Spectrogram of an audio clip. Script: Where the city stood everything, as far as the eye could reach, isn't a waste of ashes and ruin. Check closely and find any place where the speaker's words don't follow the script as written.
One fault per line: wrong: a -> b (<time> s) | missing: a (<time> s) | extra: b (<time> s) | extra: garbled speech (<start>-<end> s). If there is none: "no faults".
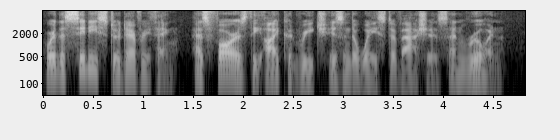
no faults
